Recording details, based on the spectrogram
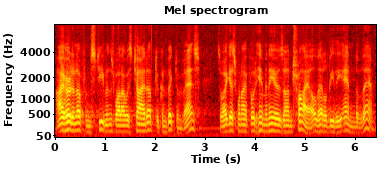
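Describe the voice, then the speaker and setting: A man plays an earnest American district attorney in classic radio acting style. His medium-pitched voice is inquiring and straightforward, the detective's straight man. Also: brisk, natural voice. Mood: curious. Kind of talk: old-time radio detective drama acting.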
